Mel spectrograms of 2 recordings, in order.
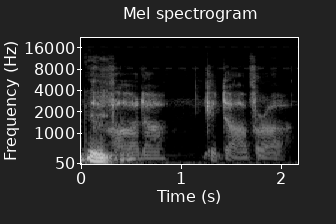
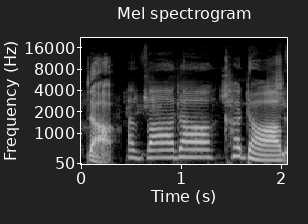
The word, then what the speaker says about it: Avada Kedavra: I'm like Avada Kedavra. – Oh. – Yeah, you say Avada Kedavra.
